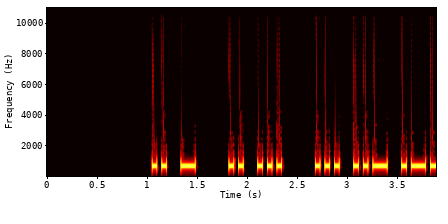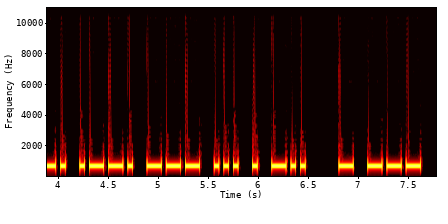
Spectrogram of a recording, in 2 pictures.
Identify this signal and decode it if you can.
Morse code, heard as a keyed tone, about 25 wpm, 700 Hz. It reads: IT IS SUPPOSED TO
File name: practice / 25wpm / Sentences with 3-Word Phrases - 25wpm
